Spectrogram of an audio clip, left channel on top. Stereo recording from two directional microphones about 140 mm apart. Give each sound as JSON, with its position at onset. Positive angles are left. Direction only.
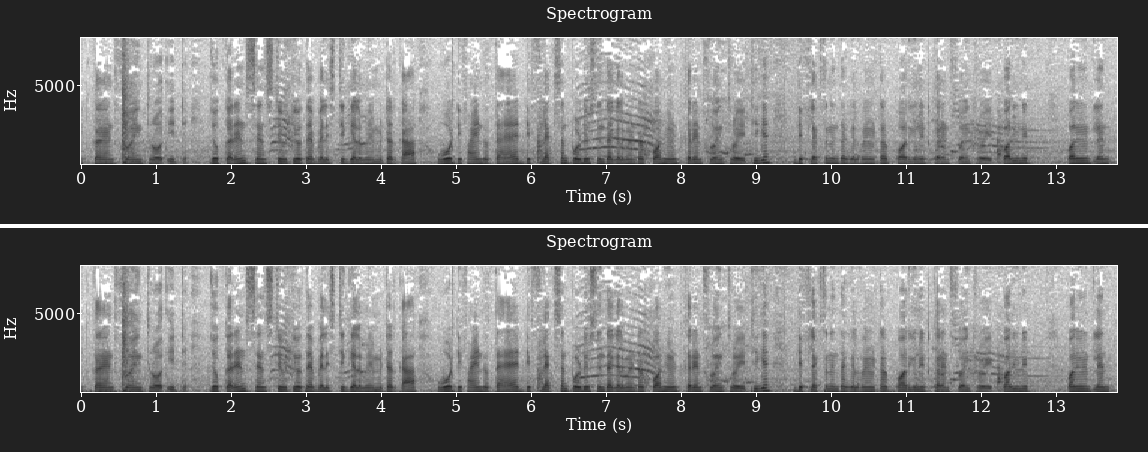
{"t": 0.2, "sound": "speech", "side_deg": -15}
{"t": 9.6, "sound": "speech", "side_deg": -35}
